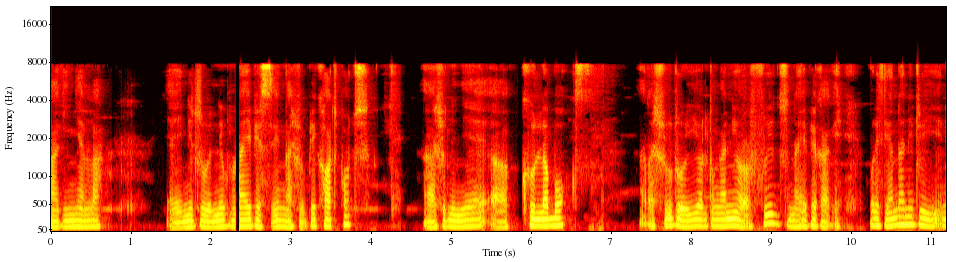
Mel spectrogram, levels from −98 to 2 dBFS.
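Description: Abrupt holes cut into the speech at 2.30 to 2.35 s (about 50 ms) and at 10.39 s: unconcealed Bluetooth headset packet loss, where dropped mSBC voice packets were replaced by silence or an idle pattern rather than filled in.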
